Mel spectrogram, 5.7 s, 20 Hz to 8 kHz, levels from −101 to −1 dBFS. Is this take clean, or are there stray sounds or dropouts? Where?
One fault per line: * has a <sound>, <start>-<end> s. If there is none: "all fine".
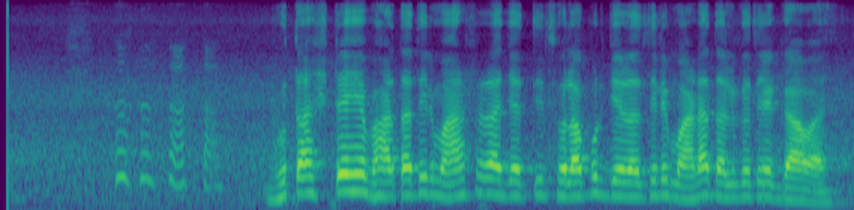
* has a laugh, 0.4-1.5 s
